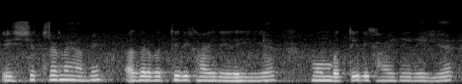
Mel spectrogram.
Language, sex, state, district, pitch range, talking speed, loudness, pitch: Hindi, female, Uttar Pradesh, Lalitpur, 175-195 Hz, 180 wpm, -18 LUFS, 185 Hz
